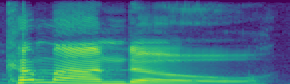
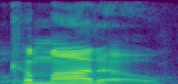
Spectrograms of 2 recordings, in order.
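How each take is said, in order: First: An n sound comes before the d. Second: No n sound comes before the d. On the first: The speaker calls it wrong. "I'm going to mispronounce this horribly" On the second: The speaker calls it right. "I don't see an N"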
